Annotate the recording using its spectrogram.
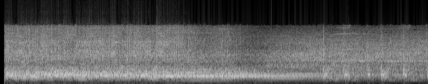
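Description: A vehicle engine running, mixed with music in a film soundtrack. A steady low drone holds from about four seconds in and breaks off about six and a half seconds in.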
